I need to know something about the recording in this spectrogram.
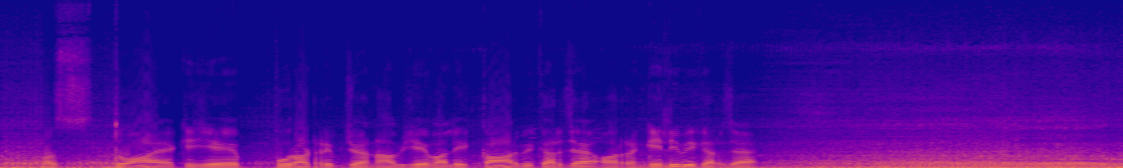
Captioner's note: motorcycle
